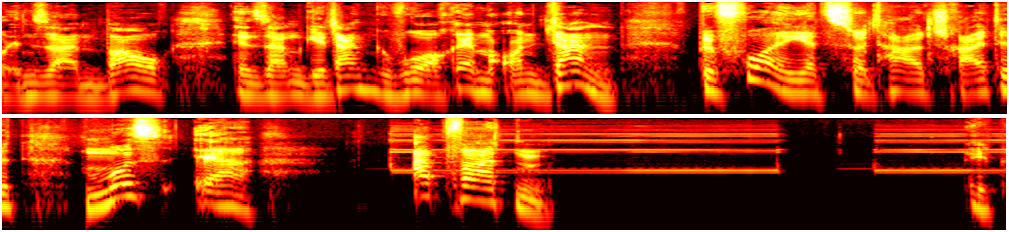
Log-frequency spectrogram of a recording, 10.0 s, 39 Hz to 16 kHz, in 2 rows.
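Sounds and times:
speech: 0:00.0 - 0:06.5, 0:07.1 - 0:07.8, 0:09.8 - 0:10.0
electronic mobile phone ringtone beeping: 0:06.9 - 0:10.0.

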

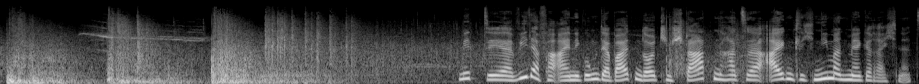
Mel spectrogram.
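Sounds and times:
fireworks display celebrating German reunification in Berlin: 0:00.0 - 0:08.3
rising whistle of a firework rocket: 0:00.8 - 0:02.2
speech: 0:04.6 - 0:09.1.

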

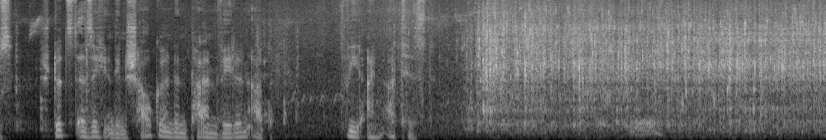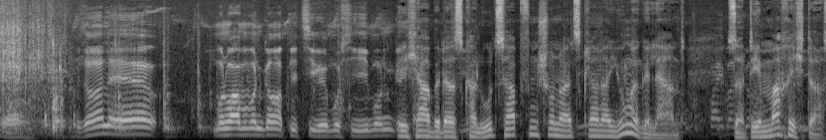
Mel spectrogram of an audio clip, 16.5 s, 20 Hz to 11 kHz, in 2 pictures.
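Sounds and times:
speech: 0:00.0 - 0:04.4, 0:06.3 - 0:06.7, 0:08.3 - 0:16.5
palm sap poured into a canister: 0:04.6 - 0:08.9.

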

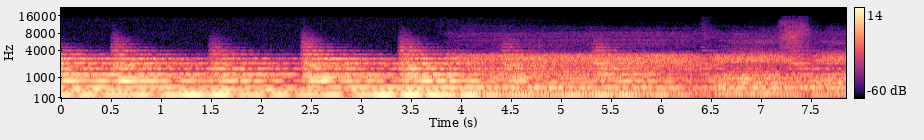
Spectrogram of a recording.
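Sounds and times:
large deep church bell tolling: 0:00.0 - 0:07.7.

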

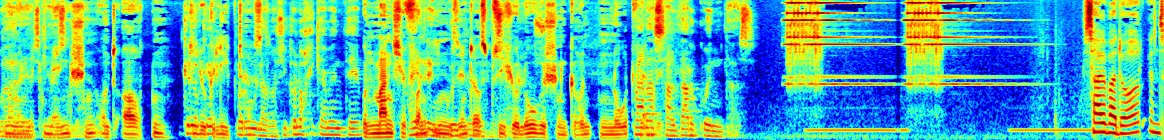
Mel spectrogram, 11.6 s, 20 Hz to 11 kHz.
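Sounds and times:
speech: 0:00.0 - 0:08.2, 0:10.8 - 0:11.6
mobile phone ringing: 0:07.8 - 0:11.2.

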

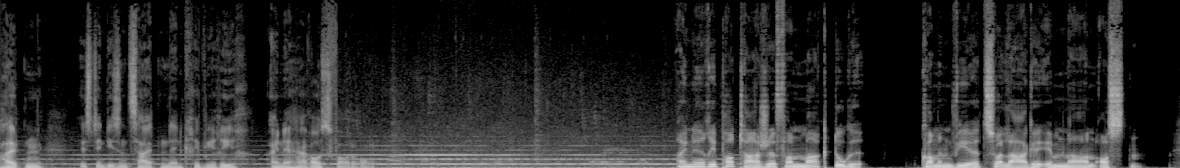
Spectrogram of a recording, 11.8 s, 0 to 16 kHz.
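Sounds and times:
speech: 0:00.0 - 0:04.1, 0:06.8 - 0:11.7
air-raid siren wailing in Kryvyi Rih: 0:00.0 - 0:08.2.

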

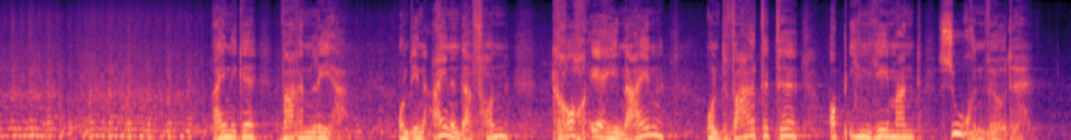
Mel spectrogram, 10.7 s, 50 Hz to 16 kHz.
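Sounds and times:
bees buzzing around beehives at a farm: 0:00.0 - 0:08.3
speech: 0:02.2 - 0:10.4.

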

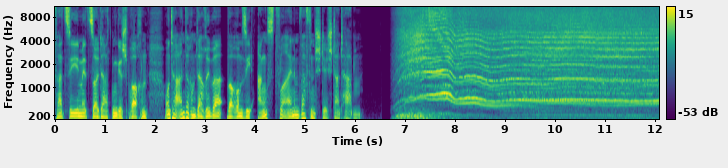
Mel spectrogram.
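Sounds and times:
speech: 0:00.0 - 0:07.0
small FPV drone buzzing: 0:06.7 - 0:12.0.

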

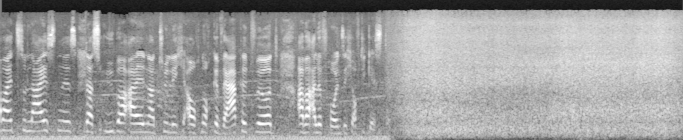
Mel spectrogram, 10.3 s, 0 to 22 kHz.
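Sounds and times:
speech: 0:00.0 - 0:06.4
Baltic Sea surf washing onto a shore at Niendorf or Grömitz: 0:05.8 - 0:10.2.

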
